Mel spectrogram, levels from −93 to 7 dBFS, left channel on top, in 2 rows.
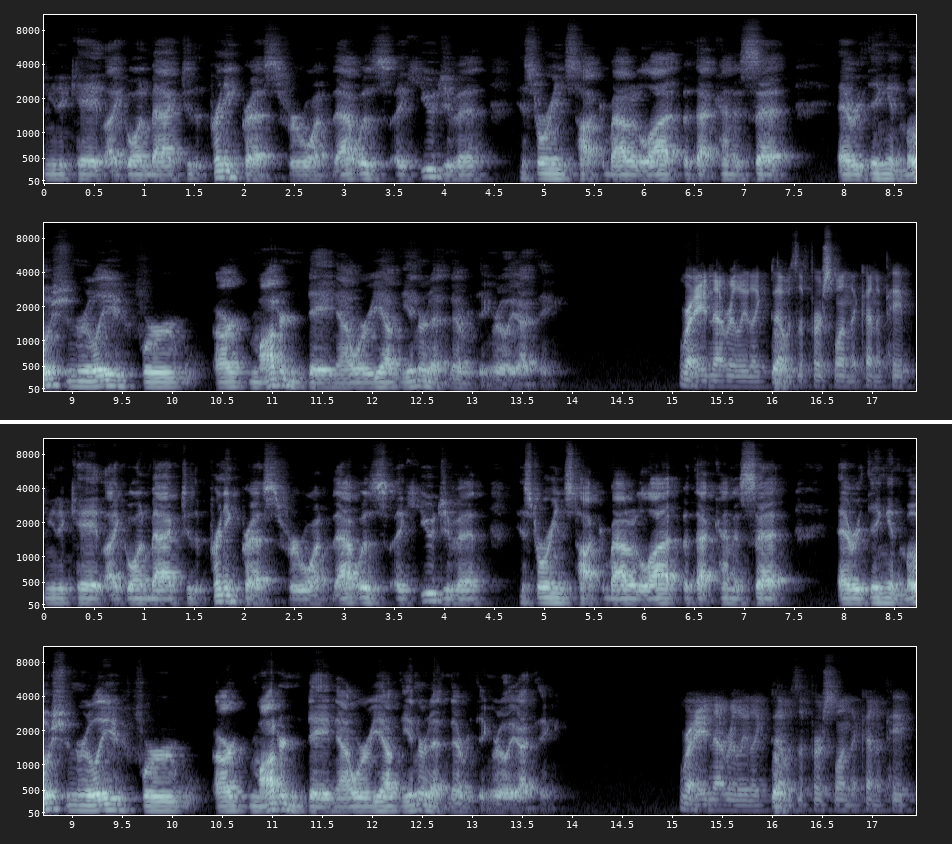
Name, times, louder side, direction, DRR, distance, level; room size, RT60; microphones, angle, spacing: voice 1, 0.0-4.3 4.8-7.3 7.9-13.8 16.0-16.1, right 2 dB, 85° right, 2.8 m, -25 dB
voice 2, 15.1-17.4, left 4 dB, 70° left, 1.5 m, -31 dB
12.5 x 9.3 x 2.9 m
head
